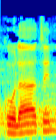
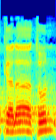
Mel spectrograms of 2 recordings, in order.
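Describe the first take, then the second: First: U then no vowel after k, as uklat. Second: Both first vowels are a, as akalat. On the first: "وسكونها" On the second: "بفتح الهمزة والكاف"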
